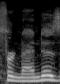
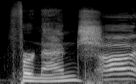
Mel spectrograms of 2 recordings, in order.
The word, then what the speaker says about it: Fernandes: It's not Fernandez. It's Fernandes.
